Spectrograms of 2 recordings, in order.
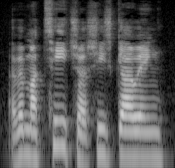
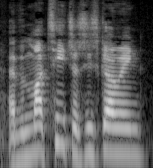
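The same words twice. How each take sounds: The two takes are said the same way.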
